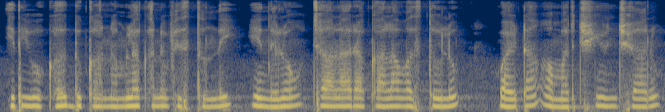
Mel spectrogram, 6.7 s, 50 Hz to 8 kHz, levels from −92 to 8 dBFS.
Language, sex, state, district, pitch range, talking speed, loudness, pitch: Telugu, female, Telangana, Komaram Bheem, 210-225 Hz, 100 wpm, -15 LUFS, 215 Hz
